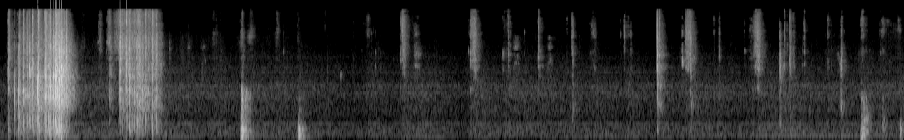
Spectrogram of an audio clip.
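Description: Cards from the Sensual Wicca Tarot deck being shuffled, with two loud riffling bursts at the start, followed by many small, sparse taps and ticks as a card is drawn and handled.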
